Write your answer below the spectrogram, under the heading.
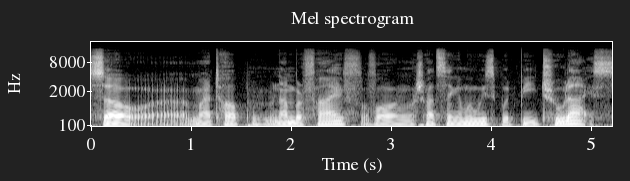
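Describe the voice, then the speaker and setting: A man speaks with a German accent at a fairly slow pace. He leaves hardly any pauses. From Germany. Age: 40s. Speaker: movie reviewer. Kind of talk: casual video review. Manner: halting, many fillers.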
